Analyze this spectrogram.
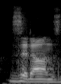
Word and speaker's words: Zidane: that huh like Zidane I never thought zidane's name was pronounced zidane I thought it was like zidane or or zidane at worst but it's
